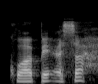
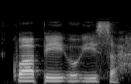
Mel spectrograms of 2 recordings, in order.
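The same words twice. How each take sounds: First: "Kwa pe esah" run together as a single word; "Kwa pe esah" with the ending fused onto the stem; said as one word. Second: "Kwa pi u isah" split into two words; "Kwa pi", then "u isah" as its own word. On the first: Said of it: "say it as one word". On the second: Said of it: "or as two words". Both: Shown as a demonstration.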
